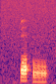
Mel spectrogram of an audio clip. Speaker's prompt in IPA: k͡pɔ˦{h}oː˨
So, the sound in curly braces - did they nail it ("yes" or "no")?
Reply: yes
